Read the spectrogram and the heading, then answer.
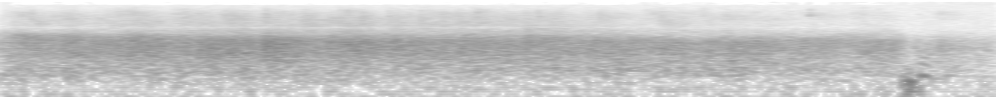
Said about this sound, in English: I think another round of applause is right, don't you?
